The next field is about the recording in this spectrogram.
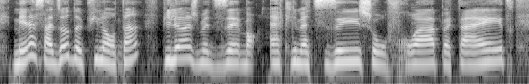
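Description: Speaking in a Quebec accent, a woman talks at a fairly slow pace with medium pitch and ordinary pitch variation. The sound is dry and close, with no echo. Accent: Québécois French. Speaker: radio co-host and voice-over artist. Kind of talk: casual radio chat. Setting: radio studio.

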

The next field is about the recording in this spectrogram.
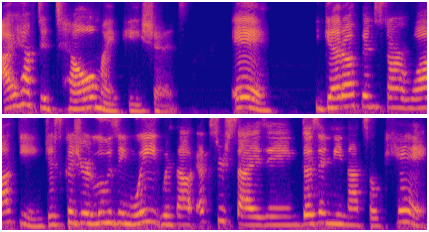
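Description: A woman speaks at a moderate pace in a high-pitched voice. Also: ordinary pitch variation. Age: 40s. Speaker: pharmacist and keto health practitioner. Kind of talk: casual chat.

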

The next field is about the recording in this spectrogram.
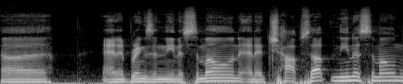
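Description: A man at medium pitch, with audible room echo. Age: 40s. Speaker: musician. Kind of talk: interview. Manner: halting, many fillers.

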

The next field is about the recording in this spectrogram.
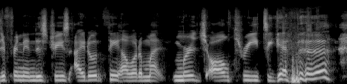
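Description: This woman's pitch sits at a medium level. The recording is very clean, with a silent background. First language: Hokkien. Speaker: company founder and CEO. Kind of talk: radio interview. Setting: studio.

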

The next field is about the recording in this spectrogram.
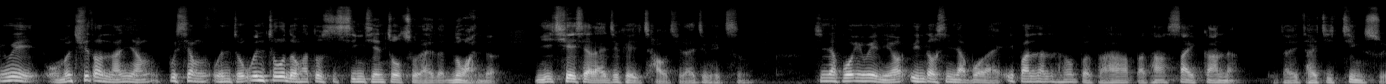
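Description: A man with a dark, mellow tone and a somewhat breathy voice swings his pitch very widely over a quiet background. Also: medium pitch for a man, fairly quick pace. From Singapore. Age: 60s. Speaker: clan association president. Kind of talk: interview. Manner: hesitant with fillers.

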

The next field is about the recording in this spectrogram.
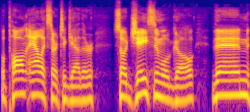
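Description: Here a man talks with ordinary pitch variation. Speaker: radio host. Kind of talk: casual chat.

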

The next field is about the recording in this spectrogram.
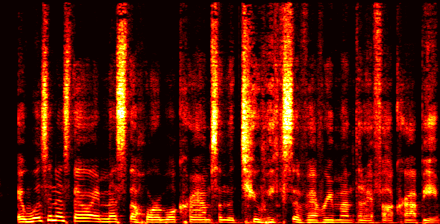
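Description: The tone is animated. Delivery comes at a very fast pace. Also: woman. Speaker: podcast co-host. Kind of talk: casual chat.

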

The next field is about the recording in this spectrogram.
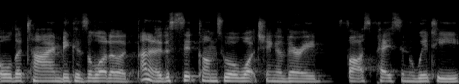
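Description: A woman speaks in an animated, enthusiastic tone at a fairly quick pace. The recording is very clean, with a silent background. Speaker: improv teacher and comedian. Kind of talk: casual interview chat.

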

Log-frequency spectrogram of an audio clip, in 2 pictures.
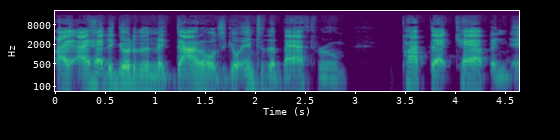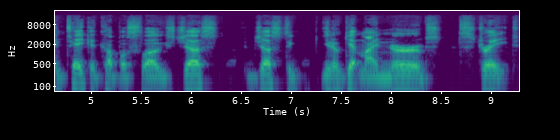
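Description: An ordinary speaking voice from a man at medium pitch, fairly slow in pace, with ordinary pitch variation, on a very clean recording with a silent background. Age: 40s. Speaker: guest, recovering alcoholic. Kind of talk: casual chat.

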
